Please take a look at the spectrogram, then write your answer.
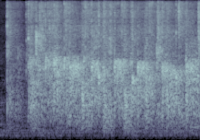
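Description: Clapping in a school classroom during a lesson, with a few taps before a dense, steady burst of applause from the students that carries on to the end.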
